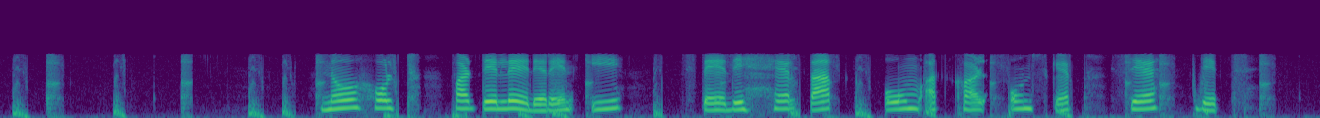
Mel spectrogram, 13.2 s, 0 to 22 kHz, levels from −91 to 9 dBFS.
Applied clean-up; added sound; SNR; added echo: none; Scratching (performance technique); 17 dB; none.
